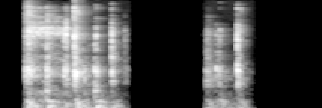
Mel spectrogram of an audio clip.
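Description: Two quick bursts of clattering keystrokes on a computer keyboard, fairly loud, with a short pause between them and no voices, as someone types to look something up.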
